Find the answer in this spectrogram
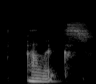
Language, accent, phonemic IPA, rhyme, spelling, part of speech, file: English, Southern England, /ˈæl.ɪks/, -ælɪks, Alex, proper noun, LL-Q1860 (eng)-Alex.wav
- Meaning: 1. A unisex given name from Ancient Greek 2. Nickname for Alexandria: a major city in Alexandria Governorate, Egypt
